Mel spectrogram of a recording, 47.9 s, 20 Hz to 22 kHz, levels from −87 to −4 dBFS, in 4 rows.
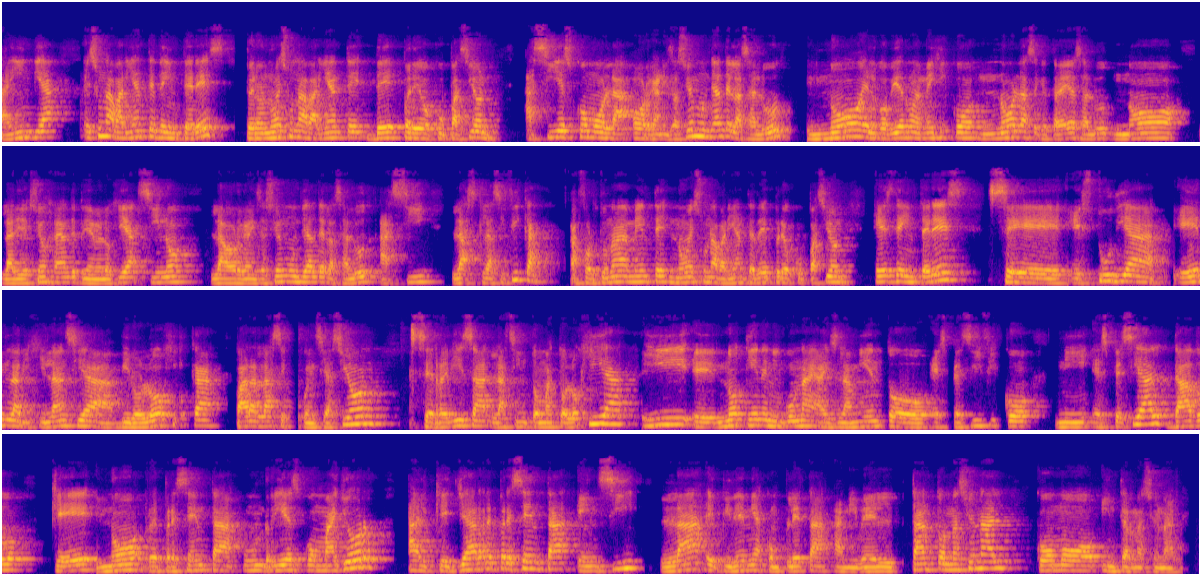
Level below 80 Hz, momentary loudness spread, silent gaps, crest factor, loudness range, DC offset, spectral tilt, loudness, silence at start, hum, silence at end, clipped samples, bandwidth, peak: -60 dBFS; 6 LU; none; 16 dB; 2 LU; under 0.1%; -5 dB/octave; -20 LUFS; 0 s; none; 0.2 s; under 0.1%; 11.5 kHz; -2 dBFS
